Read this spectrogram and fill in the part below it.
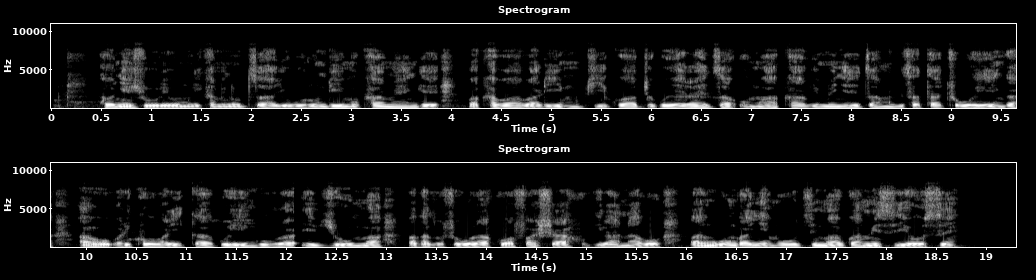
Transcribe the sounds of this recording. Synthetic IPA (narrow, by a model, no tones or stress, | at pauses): aβaɲe̞ʃuɾeβo̞muɾikʰaminuzajuβuɾuːndimukʰame̞ːŋɡe̞βakʰaβaβaɾimubjiɡwavjo̞ɡuhe̞ɾahe̞zaʔumŋaːkʰaβime̞ɲe̞ɾe̞zamuɡisatʰat͡ʃuβuhiːŋɡaːho̞βaɾikʰo̞βaɾiɡ̥aɡuhiːŋɡuɾaʔibjuːmaβakazo̞ʃo̞βo̞ɾakuβafaʃakuɡiɾanaβo̞βaiɡuːŋɡaɲe̞muβuzimab̚ɡwaːmiːsijo̞ːse̞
